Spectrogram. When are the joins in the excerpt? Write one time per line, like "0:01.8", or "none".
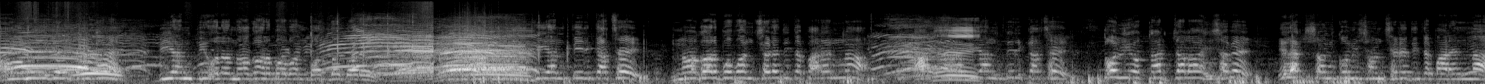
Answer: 0:04.3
